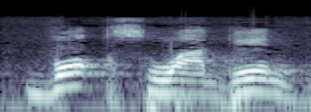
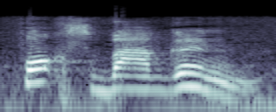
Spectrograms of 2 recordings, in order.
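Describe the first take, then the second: First: "Volkswagen" slow and low, with English V and W; as spelled. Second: "Volkswagen" slowly, as Folks-vagen; German pronunciation. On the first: Preacher showing the wrong reading to listeners, spelling pronunciation. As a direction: sound out "Volkswagen" letter for letter, w as in water. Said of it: "As it is spelled". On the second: Preacher showing how Germans say it, German pronunciation. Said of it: "pronunciation diyan ng mga mismong Aliman". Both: Shown as a demonstration.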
